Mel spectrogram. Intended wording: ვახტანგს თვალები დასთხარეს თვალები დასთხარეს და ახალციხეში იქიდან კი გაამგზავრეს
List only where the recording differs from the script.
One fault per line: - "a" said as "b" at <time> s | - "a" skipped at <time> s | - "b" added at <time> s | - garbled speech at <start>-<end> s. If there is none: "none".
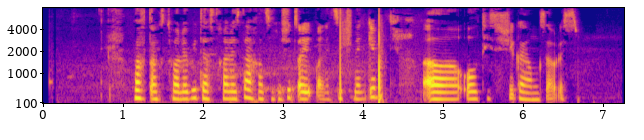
- "თვალები დასთხარეს" skipped at 2.5 s
- "წაიყვანეს" added at 3.2 s
- "ოლთისში" added at 5.4 s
